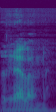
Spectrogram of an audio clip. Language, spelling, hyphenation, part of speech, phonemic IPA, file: Dutch, rellen, rel‧len, verb / noun, /ˈrɛ.lə(n)/, Nl-rellen.ogg
- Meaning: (verb) to riot; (noun) plural of rel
